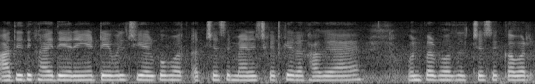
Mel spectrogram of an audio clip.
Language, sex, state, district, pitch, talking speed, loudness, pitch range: Hindi, female, Uttar Pradesh, Budaun, 205 Hz, 245 wpm, -15 LUFS, 200-210 Hz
